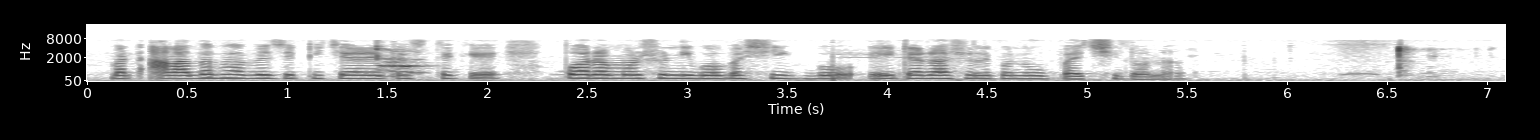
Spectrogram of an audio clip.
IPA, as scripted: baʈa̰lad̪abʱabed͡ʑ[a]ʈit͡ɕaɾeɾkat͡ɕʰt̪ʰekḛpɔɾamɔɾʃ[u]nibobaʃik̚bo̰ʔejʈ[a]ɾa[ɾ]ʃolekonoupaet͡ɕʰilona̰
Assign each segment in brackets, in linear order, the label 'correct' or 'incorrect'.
incorrect: e, incorrect: o, correct, incorrect: none

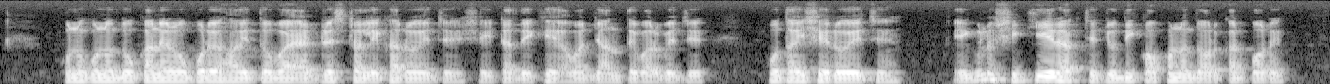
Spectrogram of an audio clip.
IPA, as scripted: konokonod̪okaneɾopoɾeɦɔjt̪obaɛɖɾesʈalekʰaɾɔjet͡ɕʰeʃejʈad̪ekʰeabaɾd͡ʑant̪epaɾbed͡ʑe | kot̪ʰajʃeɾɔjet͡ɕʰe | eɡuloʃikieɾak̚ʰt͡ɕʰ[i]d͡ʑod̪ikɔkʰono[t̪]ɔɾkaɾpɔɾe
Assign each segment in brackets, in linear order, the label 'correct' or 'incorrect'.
incorrect: e, incorrect: d̪

